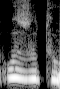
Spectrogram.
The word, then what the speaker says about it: Usutu: Donc ça s'écrit Usutu, voilà, U-S-U-T-U, mais ça se prononce Usutu. – Usutu, exactement.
